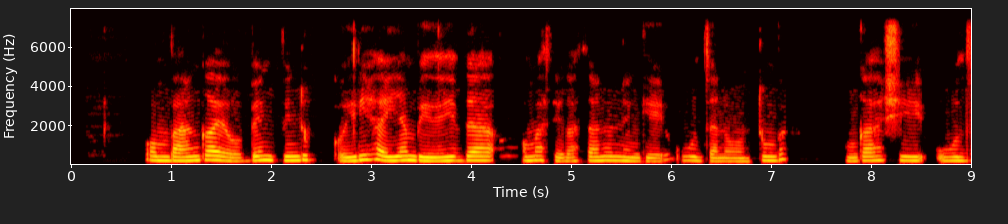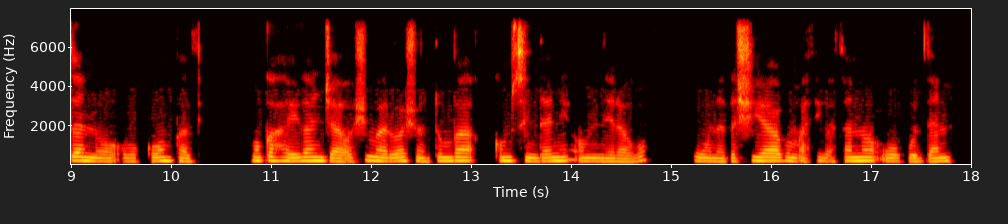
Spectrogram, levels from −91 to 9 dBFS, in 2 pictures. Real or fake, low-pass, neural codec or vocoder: real; 7.2 kHz; none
